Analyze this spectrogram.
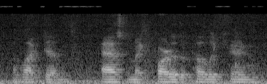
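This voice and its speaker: A man is speaking with noticeable background noise. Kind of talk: formal report and letter reading. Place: hall. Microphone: podium.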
